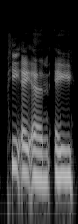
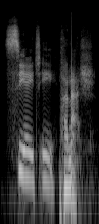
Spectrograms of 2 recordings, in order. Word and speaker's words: panache: do you say it what was the word again p-a-n-a-c-h-e hanash Brad I thought it was panache Panache yeah yes the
